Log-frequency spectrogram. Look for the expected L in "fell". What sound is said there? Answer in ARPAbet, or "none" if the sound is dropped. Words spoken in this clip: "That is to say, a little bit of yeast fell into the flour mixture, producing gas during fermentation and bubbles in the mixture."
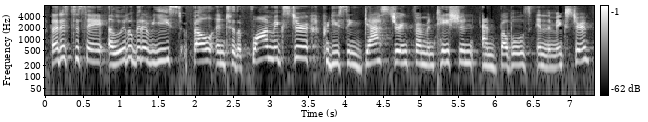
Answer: L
